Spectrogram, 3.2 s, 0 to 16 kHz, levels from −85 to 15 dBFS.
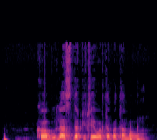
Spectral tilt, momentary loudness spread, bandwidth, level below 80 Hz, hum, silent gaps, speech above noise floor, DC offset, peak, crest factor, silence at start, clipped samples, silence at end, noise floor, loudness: -7 dB/octave; 11 LU; 11.5 kHz; -38 dBFS; none; none; 42 dB; under 0.1%; 0 dBFS; 16 dB; 0.1 s; under 0.1%; 0.25 s; -57 dBFS; -16 LUFS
